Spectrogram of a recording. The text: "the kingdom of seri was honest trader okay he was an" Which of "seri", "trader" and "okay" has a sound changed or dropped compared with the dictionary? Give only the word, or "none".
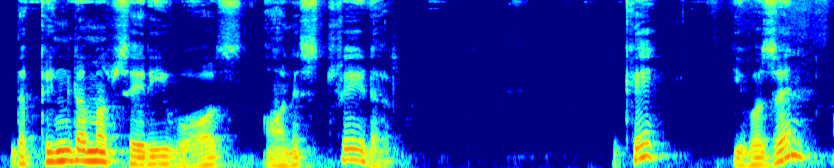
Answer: none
